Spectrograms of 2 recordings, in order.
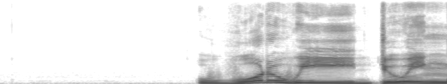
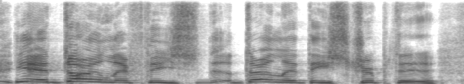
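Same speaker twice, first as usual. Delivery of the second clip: excited shout; 10 semitones higher than usual. Real, not acted. Still buzzing after the save.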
